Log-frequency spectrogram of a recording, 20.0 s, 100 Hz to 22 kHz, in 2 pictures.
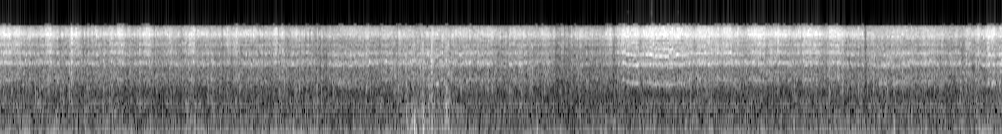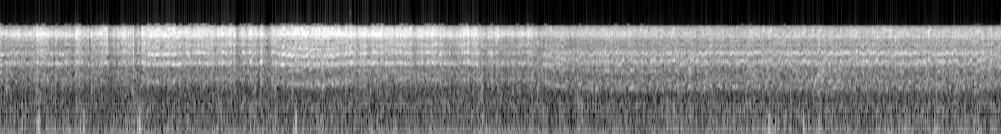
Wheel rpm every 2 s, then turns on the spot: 230, 230, 240, 230, 230, 230, 220, 220, 200, 190.
none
